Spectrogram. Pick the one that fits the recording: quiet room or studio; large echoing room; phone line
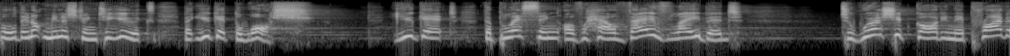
large echoing room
